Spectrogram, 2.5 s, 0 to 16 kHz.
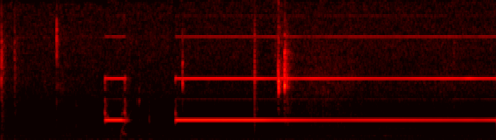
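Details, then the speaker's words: Samsung 55-inch TV connections tested with continuity meter: two quick broken chirps then a steady high beep, contact only intermittent; suspects the set was left somewhere damp and the connections are unhealthy, plans to bridge them all. "Um down on this one. That one seems okay. That one's not bad. Down at the bottom sometimes. sometimes."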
